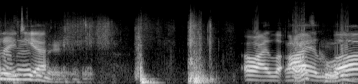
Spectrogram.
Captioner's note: boards thudding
